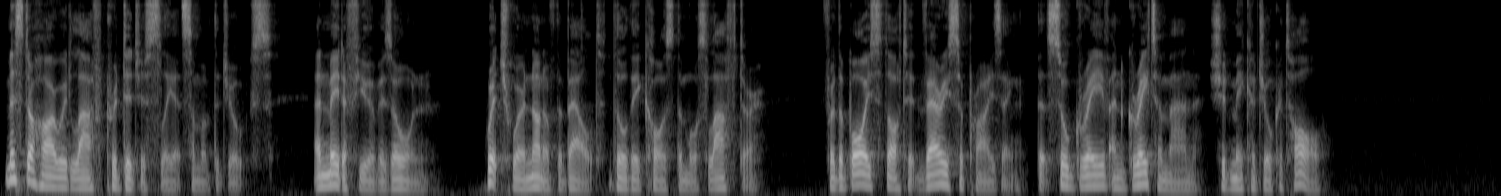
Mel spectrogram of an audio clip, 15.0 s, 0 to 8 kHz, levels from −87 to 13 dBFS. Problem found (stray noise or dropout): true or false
false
